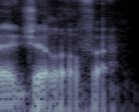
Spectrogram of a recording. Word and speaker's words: Agilova: from the brokers at Agilova. And just for anyone taking notes, that's pronounced Agil Ova. Yes, Agillhva.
